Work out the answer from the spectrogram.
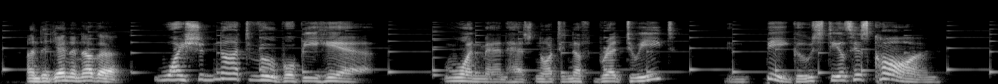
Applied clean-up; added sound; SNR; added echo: classical method log-MMSE.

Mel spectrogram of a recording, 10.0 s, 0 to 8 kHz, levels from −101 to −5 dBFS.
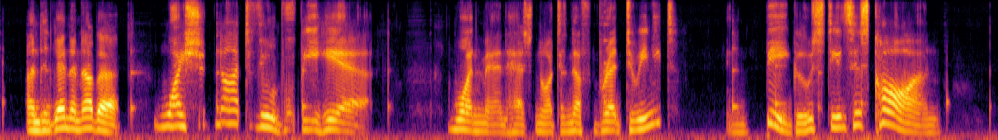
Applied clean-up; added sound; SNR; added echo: neural diffusion model UNIVERSE++.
